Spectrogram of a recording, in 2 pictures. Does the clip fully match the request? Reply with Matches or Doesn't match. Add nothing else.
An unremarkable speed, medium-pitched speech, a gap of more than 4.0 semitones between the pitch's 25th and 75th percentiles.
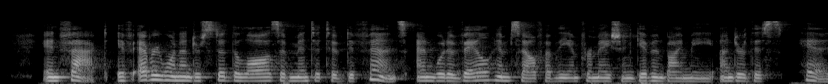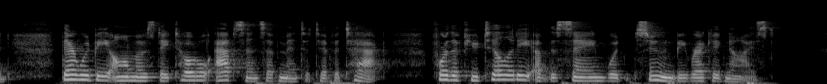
Doesn't match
